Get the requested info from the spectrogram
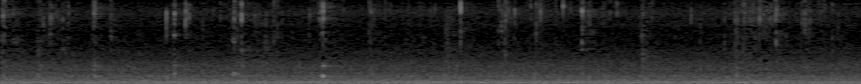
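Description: A person chewing a mouthful of soft egg pancake roll (Taiwanese dan bing), with small wet mouth clicks, over a steady low hum.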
